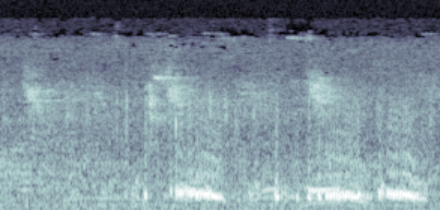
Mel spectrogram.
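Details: Pigeon cooing in a flock of wild pigeons joined by a pet bird, India: two or three soft, throaty rolling coos in quick succession over a quiet background.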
